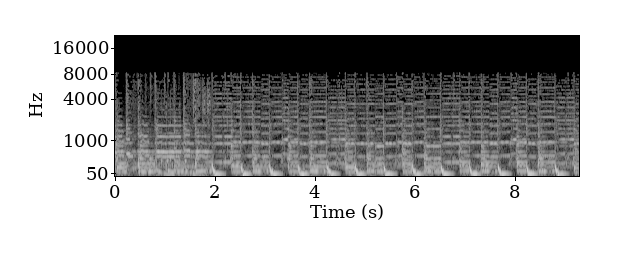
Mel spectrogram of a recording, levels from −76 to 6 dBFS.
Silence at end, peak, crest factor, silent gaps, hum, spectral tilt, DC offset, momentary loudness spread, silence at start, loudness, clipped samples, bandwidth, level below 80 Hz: 0 s; -6 dBFS; 12 dB; none; none; -5 dB/octave; under 0.1%; 2 LU; 0 s; -19 LUFS; under 0.1%; 8.8 kHz; -24 dBFS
